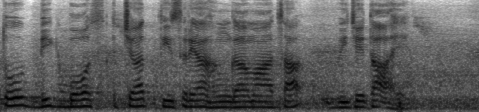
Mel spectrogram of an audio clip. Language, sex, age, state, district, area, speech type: Marathi, male, 30-45, Maharashtra, Mumbai Suburban, urban, read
